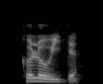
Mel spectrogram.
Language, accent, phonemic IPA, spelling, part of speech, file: French, France, /kɔ.lɔ.id/, colloïde, noun, LL-Q150 (fra)-colloïde.wav
- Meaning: colloid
